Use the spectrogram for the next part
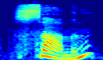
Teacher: it's salmon, with the L being silent.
